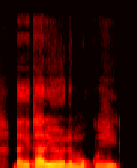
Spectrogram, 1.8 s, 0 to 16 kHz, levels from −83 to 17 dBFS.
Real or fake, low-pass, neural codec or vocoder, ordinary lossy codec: fake; 14.4 kHz; codec, 44.1 kHz, 2.6 kbps, SNAC; none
